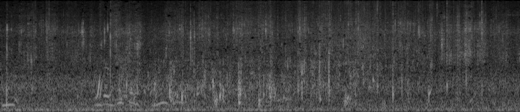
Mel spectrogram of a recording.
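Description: Pebbles crunch and clatter under a dog's paws.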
